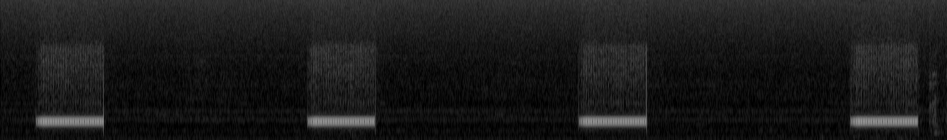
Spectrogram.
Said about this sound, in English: let's see if that's still the case. Put in a little magic code here. And see if it actually rings. It is ringing.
